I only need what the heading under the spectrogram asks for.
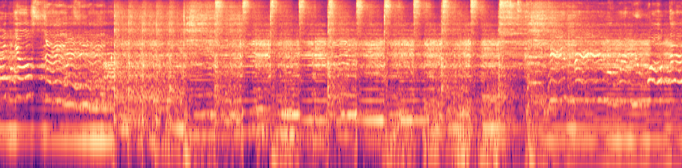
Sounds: Music

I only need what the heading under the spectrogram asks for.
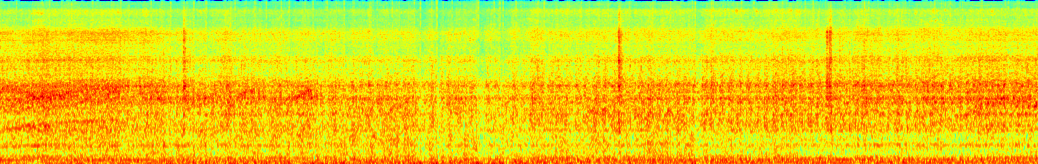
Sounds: Vehicle, Idling, Motorcycle

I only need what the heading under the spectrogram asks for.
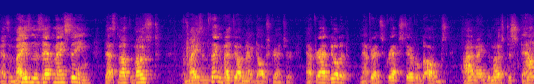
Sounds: Speech

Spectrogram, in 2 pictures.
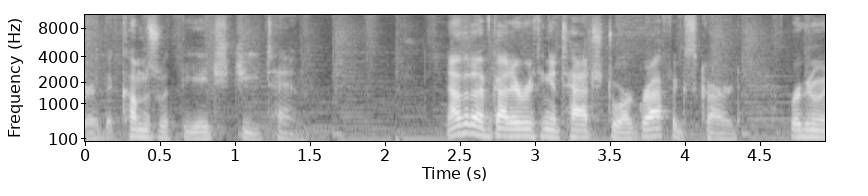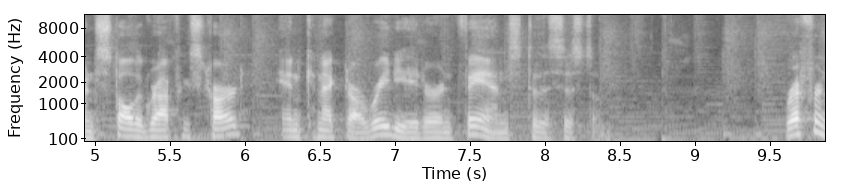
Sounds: Speech, Music

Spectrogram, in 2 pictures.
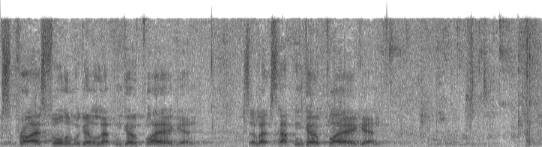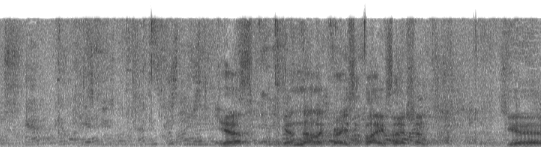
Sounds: Speech

